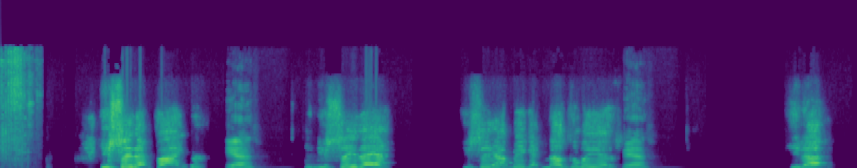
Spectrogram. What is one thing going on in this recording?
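An elderly man speaks with animation, close to a microphone.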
